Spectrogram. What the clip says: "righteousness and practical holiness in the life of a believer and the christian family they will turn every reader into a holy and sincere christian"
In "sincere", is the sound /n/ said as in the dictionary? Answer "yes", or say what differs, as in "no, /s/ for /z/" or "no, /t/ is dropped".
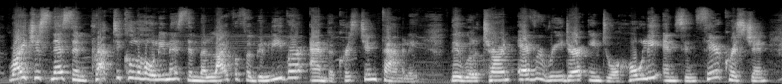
yes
